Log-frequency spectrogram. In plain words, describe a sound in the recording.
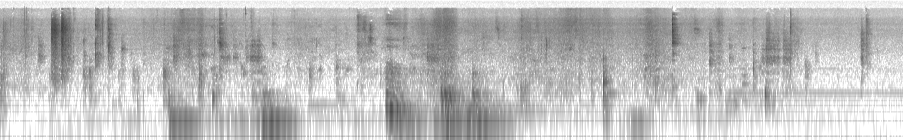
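A young person sings and murmurs into a microphone.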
